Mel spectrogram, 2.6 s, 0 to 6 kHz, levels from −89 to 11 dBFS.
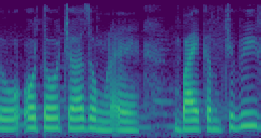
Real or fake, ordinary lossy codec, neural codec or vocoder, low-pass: real; none; none; 5.4 kHz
